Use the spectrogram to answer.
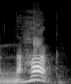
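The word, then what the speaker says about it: נהג: 그래서 이제 그는 끝에 나오니까 앞에 붙이면 되겠죠. 나학.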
